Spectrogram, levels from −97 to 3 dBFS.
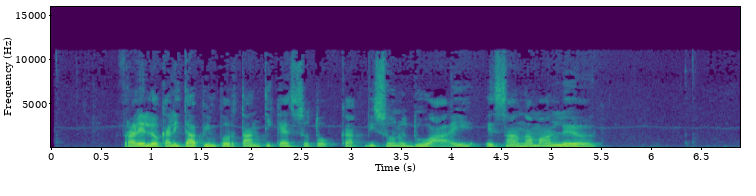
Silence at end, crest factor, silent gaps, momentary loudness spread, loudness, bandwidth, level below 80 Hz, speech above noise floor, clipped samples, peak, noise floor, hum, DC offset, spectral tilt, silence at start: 1.4 s; 18 dB; none; 10 LU; -20 LUFS; 11.5 kHz; -52 dBFS; 42 dB; under 0.1%; -4 dBFS; -61 dBFS; none; under 0.1%; -6.5 dB/octave; 0.75 s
